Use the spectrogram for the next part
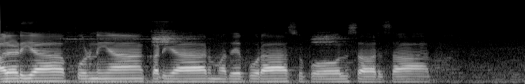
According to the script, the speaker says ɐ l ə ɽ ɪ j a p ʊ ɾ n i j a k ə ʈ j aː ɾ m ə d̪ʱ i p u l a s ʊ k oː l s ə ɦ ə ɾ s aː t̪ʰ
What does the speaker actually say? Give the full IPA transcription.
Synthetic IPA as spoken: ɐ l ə ɽ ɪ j a p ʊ ɾ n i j a k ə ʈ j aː ɾ m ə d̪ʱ e p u ɾ a s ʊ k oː l s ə ɦ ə ɾ s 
